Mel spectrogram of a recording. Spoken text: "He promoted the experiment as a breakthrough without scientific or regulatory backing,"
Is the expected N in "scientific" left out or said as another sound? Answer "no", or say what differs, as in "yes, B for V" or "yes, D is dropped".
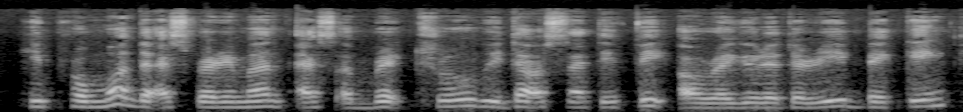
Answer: yes, N is dropped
